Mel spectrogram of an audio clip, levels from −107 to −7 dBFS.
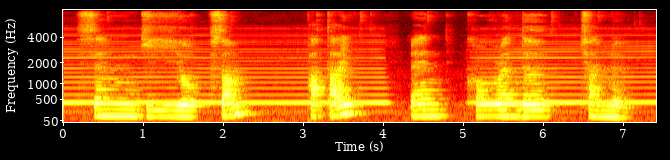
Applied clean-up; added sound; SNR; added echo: none; Bowed string instrument; 9 dB; reverberation time 0.2 s.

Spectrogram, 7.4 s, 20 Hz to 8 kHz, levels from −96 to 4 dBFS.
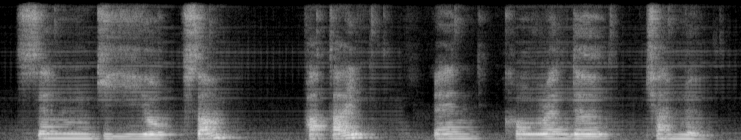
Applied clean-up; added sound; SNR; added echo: neural separator model SepFormer DNS4.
